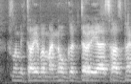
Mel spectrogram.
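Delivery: put-on loud, old-school Brooklyn accent, old lady voice. Introducing a character to a co-host, talking as her, Edna voice. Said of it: "She talks like this".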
